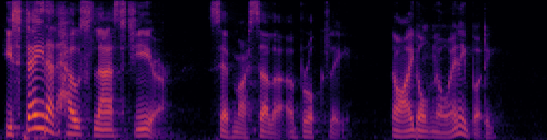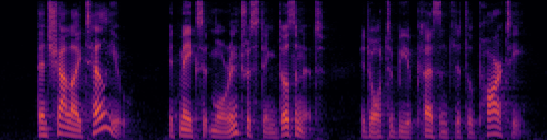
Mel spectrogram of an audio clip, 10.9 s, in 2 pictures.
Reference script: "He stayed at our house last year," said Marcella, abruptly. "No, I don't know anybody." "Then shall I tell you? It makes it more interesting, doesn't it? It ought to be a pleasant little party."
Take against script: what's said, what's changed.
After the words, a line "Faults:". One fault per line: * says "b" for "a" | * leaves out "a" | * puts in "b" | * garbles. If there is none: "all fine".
"He stayed at house last year," said Marcella, abruptly. "No, I don't know anybody." "Then shall I tell you? It makes it more interesting, doesn't it? It ought to be a pleasant little party."
Faults:
* leaves out "our"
